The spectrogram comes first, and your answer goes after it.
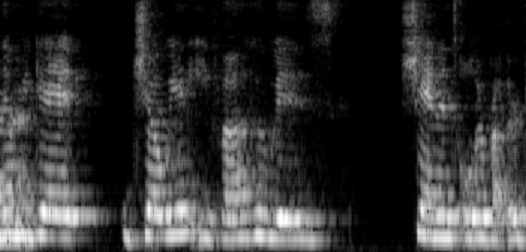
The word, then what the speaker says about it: Aoife: There's like a whole name pronunciations, like Aoife.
